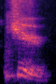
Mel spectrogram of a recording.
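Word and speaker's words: queue: things out there that, like the letter Q, the word Q, we line up for something, is in fact just the letter Q followed by 4 silent letters. You don't need those letters to sound the word.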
